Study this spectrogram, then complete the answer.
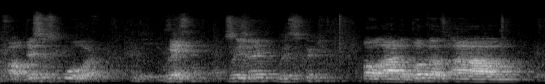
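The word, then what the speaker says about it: אור: And the reason why we're not pronouncing, is the reason why this is not akur is because these are two vowels.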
